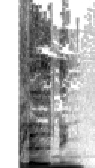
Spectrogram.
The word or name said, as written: bladning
